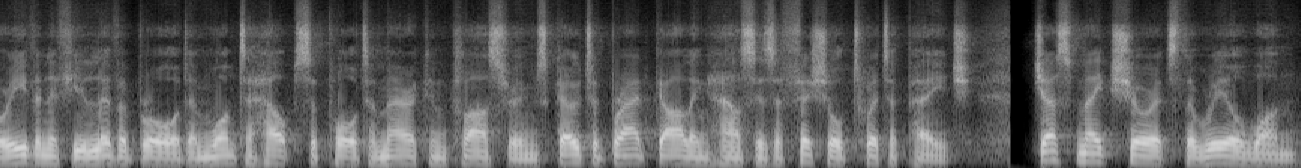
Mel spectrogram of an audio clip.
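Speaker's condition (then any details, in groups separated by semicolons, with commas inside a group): No condition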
